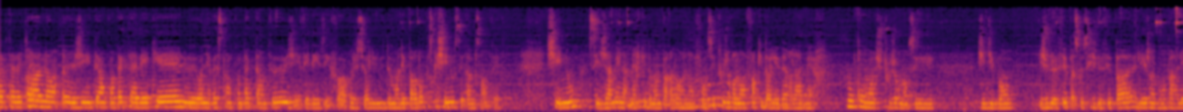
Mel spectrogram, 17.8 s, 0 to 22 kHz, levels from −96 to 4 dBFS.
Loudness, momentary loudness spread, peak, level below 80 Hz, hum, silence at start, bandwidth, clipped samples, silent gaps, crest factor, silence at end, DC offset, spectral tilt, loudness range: -25 LUFS; 11 LU; -6 dBFS; -64 dBFS; none; 0 s; 17 kHz; under 0.1%; none; 18 dB; 0 s; under 0.1%; -6.5 dB/octave; 5 LU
